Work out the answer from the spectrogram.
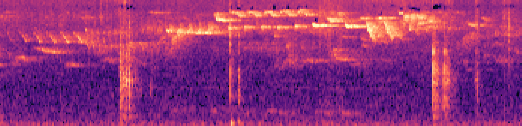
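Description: A small bird twittering in quick runs of high, stepped chirps that stop about five and a half seconds in, over a steady low hum. A few brief soft scrapes and a sharp click from a knife scoring the cake in a metal baking pan.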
